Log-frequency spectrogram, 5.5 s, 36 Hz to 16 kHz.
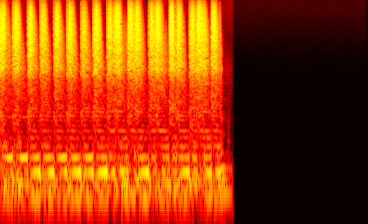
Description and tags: DIST GUIT 150BPM 10
Metal guitar loops none of them have been trimmed. they are all 440 A with the low E dropped to D all at 150BPM
DUST-BOWL-METAL-SHOW, REVEREND-BJ-MCBRIDE, 2-IN-THE-CHEST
